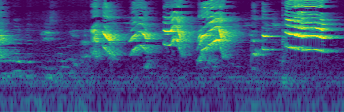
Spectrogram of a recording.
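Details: Pet Indian ringneck parakeet talking: quick, squeaky, speech-like syllables with sliding, nasal tones in short bursts, and a final longer buzzy phrase, indoors.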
